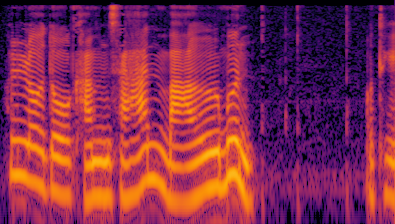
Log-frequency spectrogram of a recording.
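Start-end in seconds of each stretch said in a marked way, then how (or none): 0.0-2.5 마음은 said slowly as "마으믄"; slow teaching read of 마음은 as "마으믄"; linked reading. Shown as a demonstration. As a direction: read slowly, carrying ㅁ over: "마-으-믄". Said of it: "이렇게 읽어요".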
